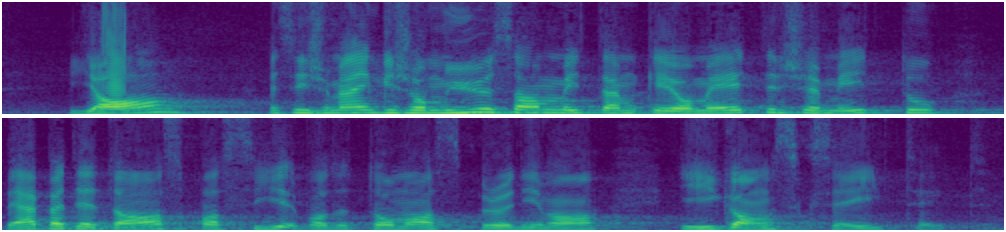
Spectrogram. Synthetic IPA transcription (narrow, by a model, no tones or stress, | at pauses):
jɑːəsɪʃmæŋɡiʃ̬omyəzɑmːɪt̚d̥ɛmɡeomeːt̪ɾiʃəmɪt̪l̩væbədɛdɑːspɑsiːətʋod̪ətʰɔmɑsb̥ɾœnimɑ | iːɡɑŋsksɛɪthɛt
